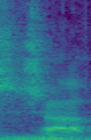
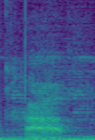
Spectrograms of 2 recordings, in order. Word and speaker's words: Khop: Despite the K, it's pronounced as Chop instead of Cop.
